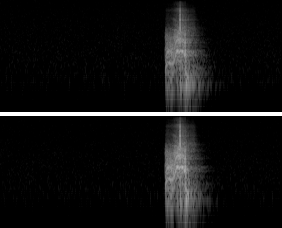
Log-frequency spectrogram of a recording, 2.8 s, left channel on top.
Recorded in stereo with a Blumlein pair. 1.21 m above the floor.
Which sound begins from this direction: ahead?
A zipper, at 1.7 s.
